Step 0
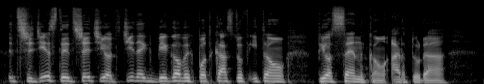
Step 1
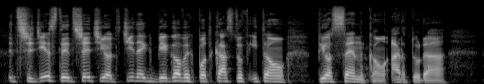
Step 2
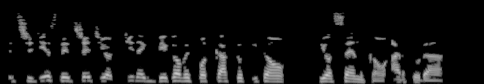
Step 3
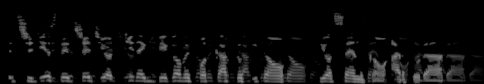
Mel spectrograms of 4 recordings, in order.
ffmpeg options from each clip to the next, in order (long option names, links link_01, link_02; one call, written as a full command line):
ffmpeg -i in.wav -af "highpass=frequency=430:poles=1,volume=8dB" out.wav
ffmpeg -i in.wav -af "afftfilt=real='re*gte(hypot(re,im),0.141)':imag='im*gte(hypot(re,im),0.141)':win_size=1024:overlap=0.75" out.wav
ffmpeg -i in.wav -filter_complex "[0:a]asplit=2[link_01][link_02];[link_02]adelay=228,lowpass=frequency=1900:poles=1,volume=-20dB,asplit=2[link_03][link_04];[link_04]adelay=228,lowpass=frequency=1900:poles=1,volume=0.24[link_05];[link_01][link_03][link_05]amix=inputs=3:normalize=0,areverse,acompressor=threshold=-29dB:ratio=6,areverse,volume=-5dB" out.wav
